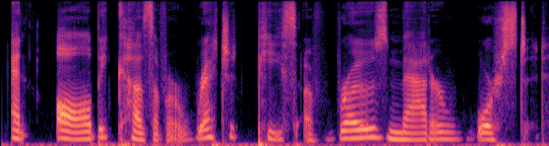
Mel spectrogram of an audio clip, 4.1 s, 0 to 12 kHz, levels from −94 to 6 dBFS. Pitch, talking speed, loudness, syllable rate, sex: 170 Hz, 160 wpm, -20 LUFS, 4.7 syllables/s, female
